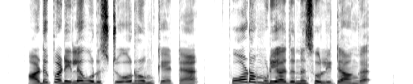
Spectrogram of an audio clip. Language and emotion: Tamil, sad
